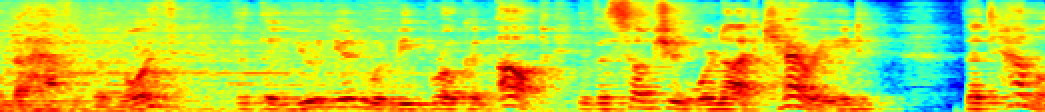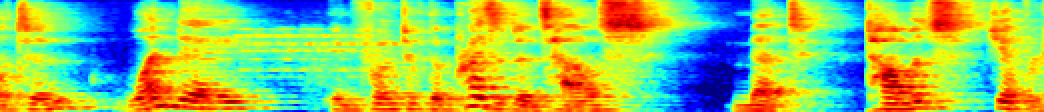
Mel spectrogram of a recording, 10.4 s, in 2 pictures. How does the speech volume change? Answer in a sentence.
The volume of the speech stays about the same.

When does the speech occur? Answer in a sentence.
You can hear the speech from 0.0 to 10.4 s.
